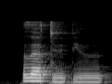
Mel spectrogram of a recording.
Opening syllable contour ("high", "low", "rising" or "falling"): high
